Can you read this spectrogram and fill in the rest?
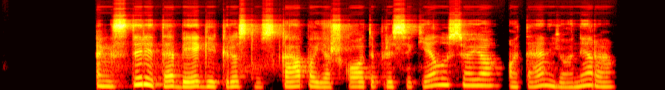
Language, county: Lithuanian, Kaunas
